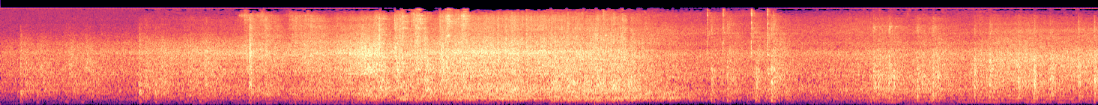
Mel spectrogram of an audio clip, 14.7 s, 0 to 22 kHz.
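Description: A PKP EP07 electric locomotive running light passes close by. The running noise of its wheels on the rails builds to a peak about halfway through, then fades. Its wheels click over the rail joints a couple of times, most clearly around two-thirds of the way in.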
